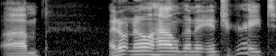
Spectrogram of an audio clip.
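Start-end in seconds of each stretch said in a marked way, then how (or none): 1.1-2.8 voice cracking and breaking while talking. Explaining a live feed problem while laughing: voice cracking. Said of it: "my voice is cracking".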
